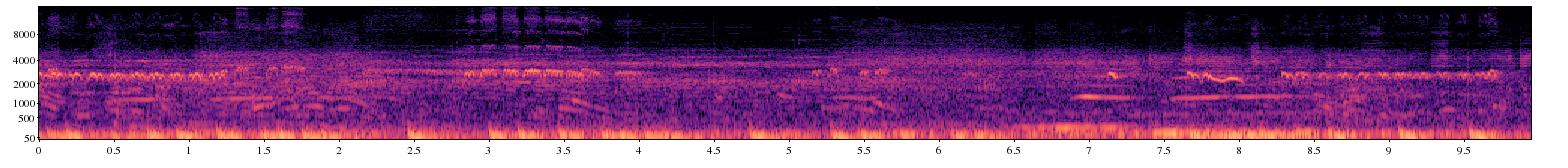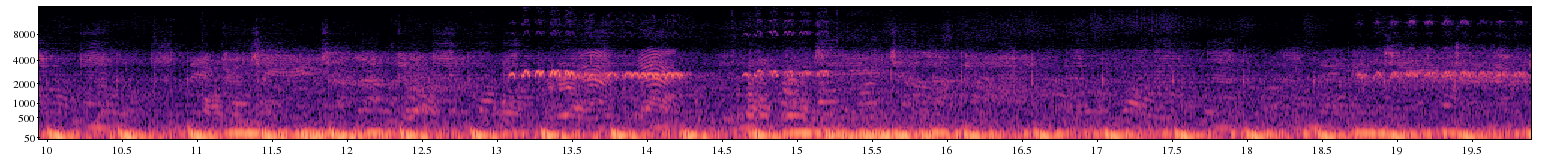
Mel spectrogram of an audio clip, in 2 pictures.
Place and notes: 內湖區港富里, Taipei City - Traditional Festivals
Traditional Festivals, Distance came the sound of fireworks, Traffic Sound
Please turn up the volume a little. Binaural recordings, Sony PCM D100+ Soundman OKM II
12 April 2014, ~21:00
